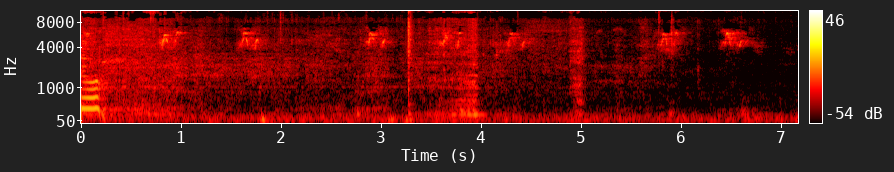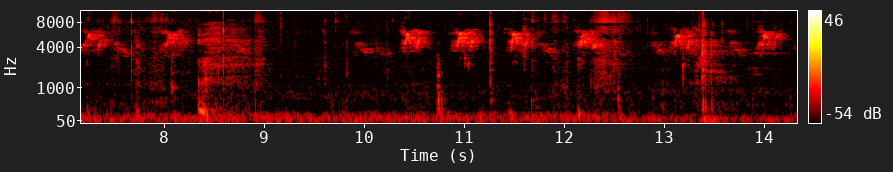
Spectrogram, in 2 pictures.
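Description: A small bird chirping in the background: short, high calls repeated several to a second, in runs early on and again in the second half, over a low steady outdoor rumble.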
